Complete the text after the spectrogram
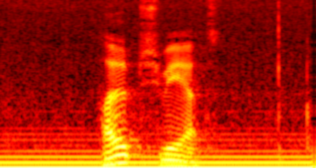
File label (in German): "halbschwert", german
